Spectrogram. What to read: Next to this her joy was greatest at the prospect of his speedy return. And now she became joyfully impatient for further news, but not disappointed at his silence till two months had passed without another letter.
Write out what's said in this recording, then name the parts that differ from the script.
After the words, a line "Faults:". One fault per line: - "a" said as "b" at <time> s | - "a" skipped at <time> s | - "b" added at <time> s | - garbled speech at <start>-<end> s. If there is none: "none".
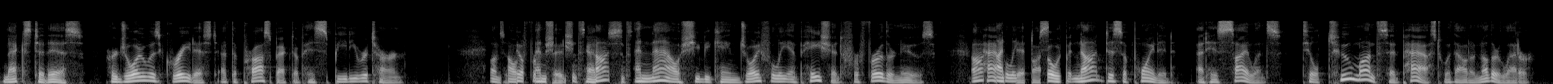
Next to this her joy was greatest at the prospect of his speedy return. [garbled] And now she became joyfully impatient for further news, [garbled] but not disappointed at his silence till two months had passed without another letter.
Faults:
- garbled speech at 4.9-6.3 s
- garbled speech at 9.7-10.6 s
